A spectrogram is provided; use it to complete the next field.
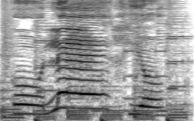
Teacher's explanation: En la palabra colegio, la sílaba tónica es le, mientras que las sílabas co y gio son las sílabas átonas.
